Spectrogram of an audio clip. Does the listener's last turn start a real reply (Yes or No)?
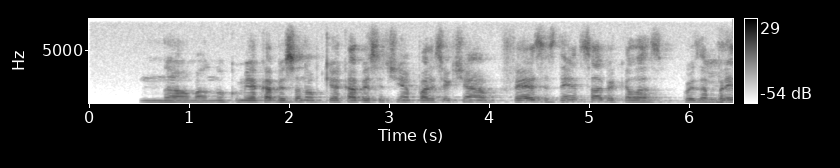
Yes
